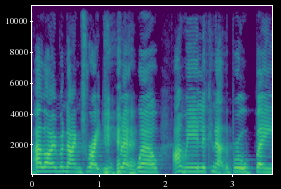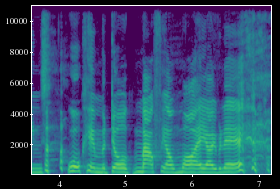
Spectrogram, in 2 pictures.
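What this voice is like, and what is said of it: Mock posh voice. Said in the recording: “put on my posher voice ... that was weird”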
